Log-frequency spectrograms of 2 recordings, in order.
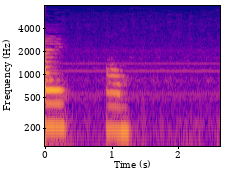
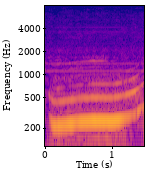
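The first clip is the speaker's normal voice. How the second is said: kiss sound. Real, not acted. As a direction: blow a kiss with a smack. Blowing a kiss.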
